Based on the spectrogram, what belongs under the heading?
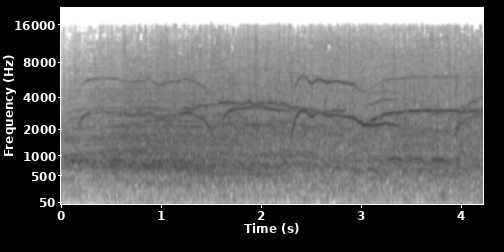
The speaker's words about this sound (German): Unser Thema heute ist der Traum von einer eigenen Band, von gigantischen Bühnen, von Auftritten auf der ganzen Welt, womöglich so einem Applaus, wie hier eben gehört, und vom Leben als Popstar oder Rockstar.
